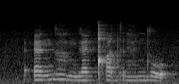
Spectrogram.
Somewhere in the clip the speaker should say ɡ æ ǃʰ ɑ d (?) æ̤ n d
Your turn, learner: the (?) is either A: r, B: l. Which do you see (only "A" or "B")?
A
